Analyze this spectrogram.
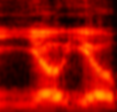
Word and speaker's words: IOIO: brains of it is the yo-yo board that's spelled IO IO and uh really nice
